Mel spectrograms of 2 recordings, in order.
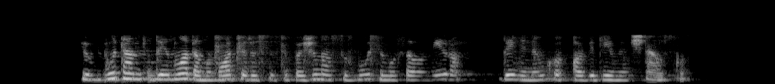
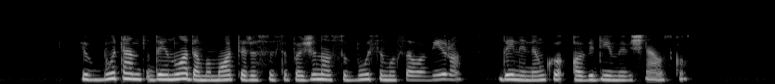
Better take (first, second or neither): second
